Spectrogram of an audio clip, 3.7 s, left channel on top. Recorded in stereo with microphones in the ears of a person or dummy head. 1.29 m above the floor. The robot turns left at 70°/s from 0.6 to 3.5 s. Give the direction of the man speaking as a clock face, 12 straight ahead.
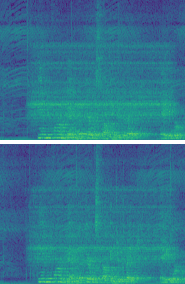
10 o'clock.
